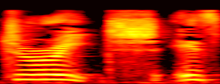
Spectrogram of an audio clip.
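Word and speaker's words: dreich: Pronounced Dreech.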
